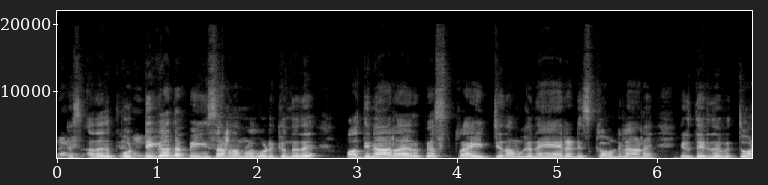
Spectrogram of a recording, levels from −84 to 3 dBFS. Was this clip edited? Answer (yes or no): no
